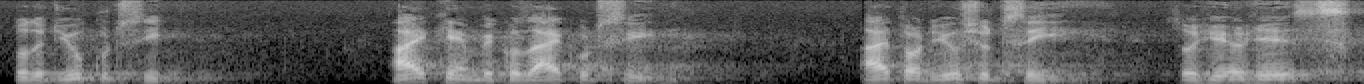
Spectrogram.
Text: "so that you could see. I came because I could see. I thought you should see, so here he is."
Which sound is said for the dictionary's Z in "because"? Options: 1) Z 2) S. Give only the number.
1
